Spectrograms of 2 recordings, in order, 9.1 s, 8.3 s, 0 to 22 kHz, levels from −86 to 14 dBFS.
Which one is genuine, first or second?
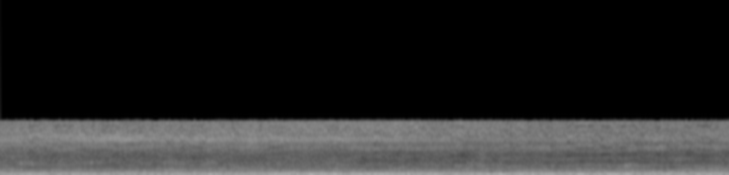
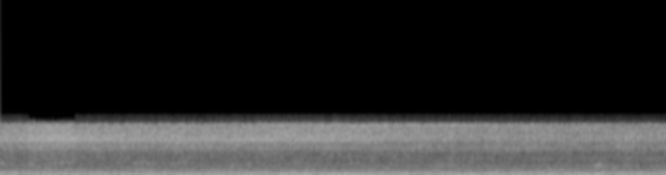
second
